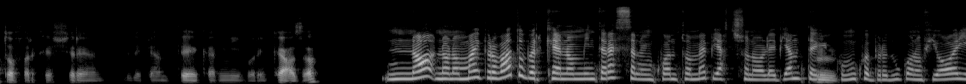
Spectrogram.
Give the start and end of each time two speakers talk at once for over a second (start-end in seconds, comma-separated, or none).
none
